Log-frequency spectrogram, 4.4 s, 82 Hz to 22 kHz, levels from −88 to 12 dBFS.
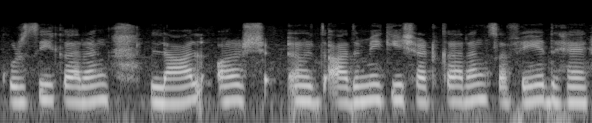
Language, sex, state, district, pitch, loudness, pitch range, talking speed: Hindi, female, Uttar Pradesh, Lalitpur, 220 Hz, -14 LUFS, 215-235 Hz, 175 wpm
